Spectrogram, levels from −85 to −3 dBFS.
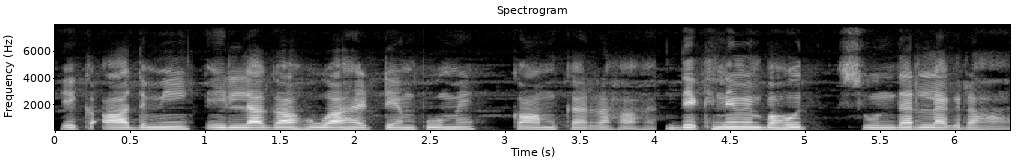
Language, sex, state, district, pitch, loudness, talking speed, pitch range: Hindi, male, Bihar, Jahanabad, 155 Hz, -17 LUFS, 170 wpm, 145-160 Hz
